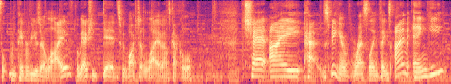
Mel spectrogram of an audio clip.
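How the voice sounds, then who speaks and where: A livestream host chatting casually and emphatically, rambling and swearing freely. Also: mid-range voice. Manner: swearing, emphatic, animated ranting.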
